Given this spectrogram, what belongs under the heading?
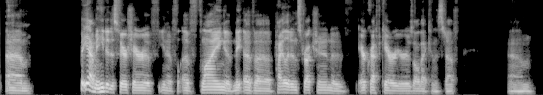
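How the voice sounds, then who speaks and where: With an American accent, a man speaks at a very deep, low pitch with ordinary pitch variation against a quiet background. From South Texas (Kingsville), military family. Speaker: army musician and former pastor. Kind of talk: interview. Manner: halting, many fillers.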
